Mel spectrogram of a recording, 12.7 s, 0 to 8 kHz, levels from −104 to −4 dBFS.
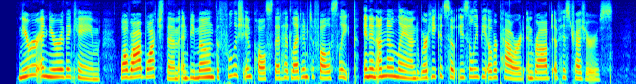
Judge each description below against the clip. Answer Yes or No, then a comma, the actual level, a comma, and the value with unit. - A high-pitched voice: Yes, very high, 250 Hz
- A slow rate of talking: No, average, 175 wpm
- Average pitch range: Yes, average, 3.6 semitones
